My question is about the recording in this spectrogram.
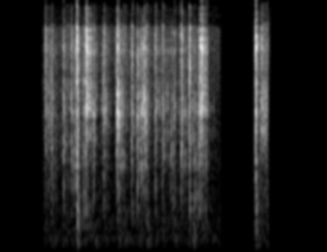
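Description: Computer keyboard typing: a rapid run of key clicks lasting about two seconds, then one more short keystroke near the end.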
